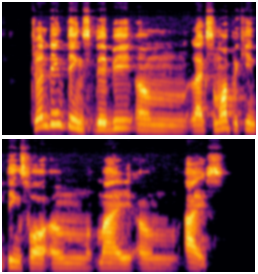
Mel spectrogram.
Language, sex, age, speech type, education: Nigerian Pidgin, male, 30-45, spontaneous, secondary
